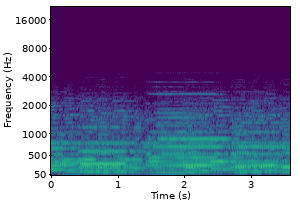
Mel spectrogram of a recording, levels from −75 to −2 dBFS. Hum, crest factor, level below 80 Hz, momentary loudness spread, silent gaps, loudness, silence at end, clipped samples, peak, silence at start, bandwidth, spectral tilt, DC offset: none; 12 dB; -52 dBFS; 4 LU; none; -29 LUFS; 0 s; under 0.1%; -16 dBFS; 0 s; 6.4 kHz; -9.5 dB/octave; under 0.1%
